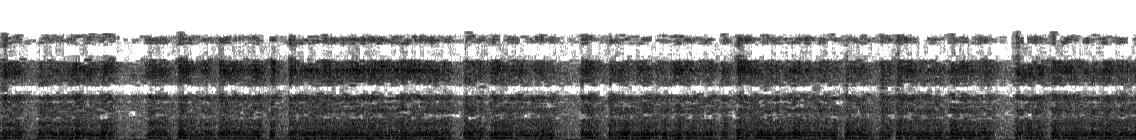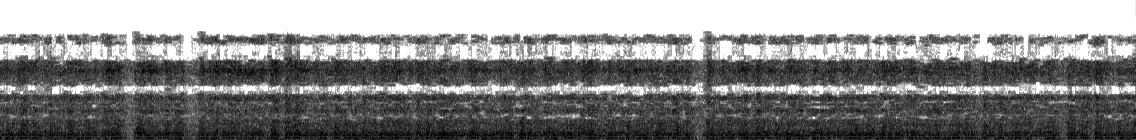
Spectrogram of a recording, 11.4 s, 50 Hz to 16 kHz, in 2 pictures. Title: NOMA 10000 BTU Portable Air Conditioner intermittent grinding noise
